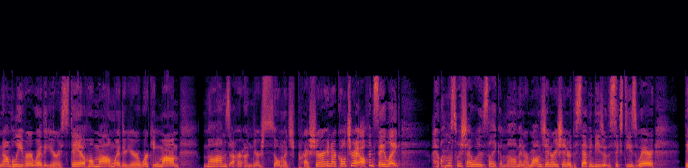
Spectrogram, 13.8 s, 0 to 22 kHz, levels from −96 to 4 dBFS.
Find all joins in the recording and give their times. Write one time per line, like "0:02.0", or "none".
none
